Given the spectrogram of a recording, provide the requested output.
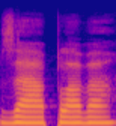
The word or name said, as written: záplava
